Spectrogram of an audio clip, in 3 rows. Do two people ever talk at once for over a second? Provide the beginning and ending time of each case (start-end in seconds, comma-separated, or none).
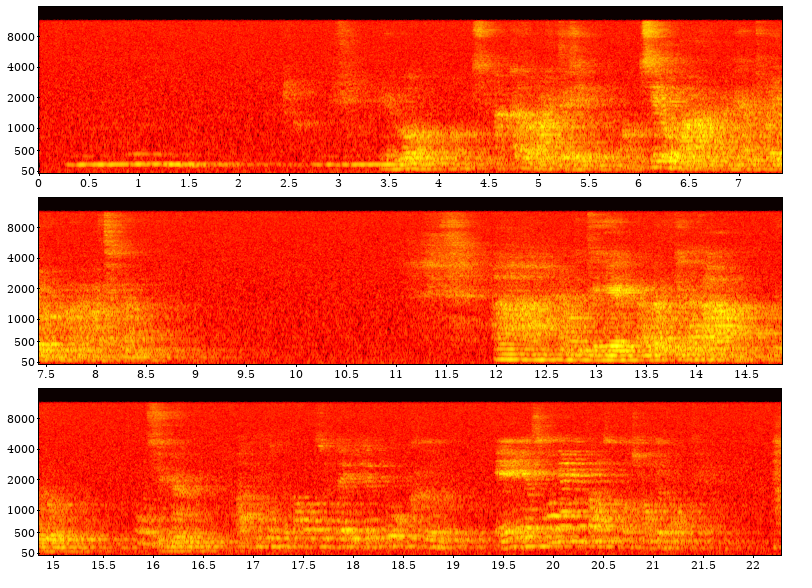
none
